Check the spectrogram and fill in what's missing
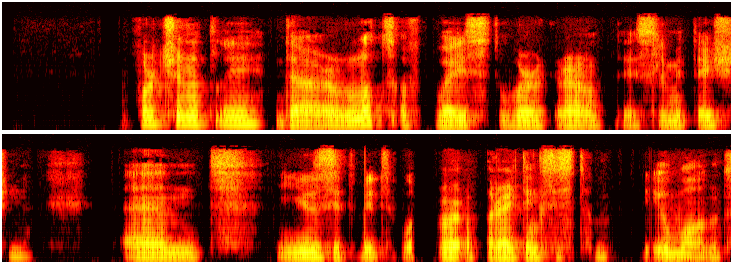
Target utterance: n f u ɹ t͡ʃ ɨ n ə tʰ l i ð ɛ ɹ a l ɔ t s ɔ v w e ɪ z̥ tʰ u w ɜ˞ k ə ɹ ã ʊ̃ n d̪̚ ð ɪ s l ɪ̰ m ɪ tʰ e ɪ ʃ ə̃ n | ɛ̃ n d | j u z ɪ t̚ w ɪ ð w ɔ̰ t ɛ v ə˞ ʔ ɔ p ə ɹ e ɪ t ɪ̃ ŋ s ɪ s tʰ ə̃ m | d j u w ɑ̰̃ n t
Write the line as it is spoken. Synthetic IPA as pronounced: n f ɔ ɹ t͡ʃ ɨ n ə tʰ l i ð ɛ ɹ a l ɔ t s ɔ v w e ɪ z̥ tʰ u w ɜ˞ k ə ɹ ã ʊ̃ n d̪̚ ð ɪ s l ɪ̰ m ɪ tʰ e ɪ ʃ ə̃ n | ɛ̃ n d | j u z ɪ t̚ w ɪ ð w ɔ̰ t ɛ v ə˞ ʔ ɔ p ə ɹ e ɪ t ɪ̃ ŋ s ɪ s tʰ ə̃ m | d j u w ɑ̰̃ n t

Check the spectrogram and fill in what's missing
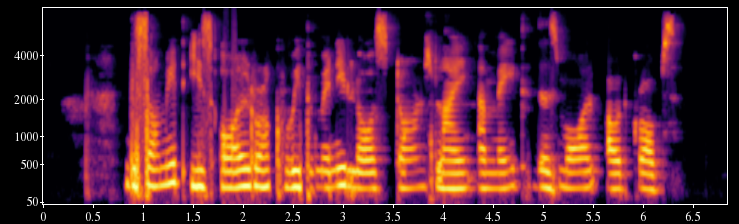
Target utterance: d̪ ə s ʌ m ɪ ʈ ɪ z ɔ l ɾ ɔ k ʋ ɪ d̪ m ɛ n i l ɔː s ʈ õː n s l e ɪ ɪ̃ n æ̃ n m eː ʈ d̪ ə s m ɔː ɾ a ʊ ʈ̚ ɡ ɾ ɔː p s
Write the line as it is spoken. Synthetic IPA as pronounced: d̪ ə s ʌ m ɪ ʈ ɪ z ɔː l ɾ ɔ k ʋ ɪ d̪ m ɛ n i l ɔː s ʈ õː n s l a ɪ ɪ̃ ŋ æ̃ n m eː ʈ d̪ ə s m ɔː l a ʊ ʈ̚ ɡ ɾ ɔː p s

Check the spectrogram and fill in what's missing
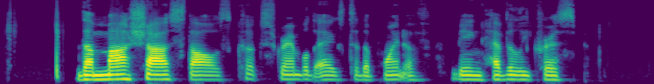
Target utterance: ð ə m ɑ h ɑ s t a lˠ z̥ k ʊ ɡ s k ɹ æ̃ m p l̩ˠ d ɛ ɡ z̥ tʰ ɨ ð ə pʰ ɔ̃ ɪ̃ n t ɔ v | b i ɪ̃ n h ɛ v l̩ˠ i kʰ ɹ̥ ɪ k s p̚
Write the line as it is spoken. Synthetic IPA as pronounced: ð ə m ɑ ʃ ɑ s t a lˠ z̥ kʰ ʊ k s k ɹ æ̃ m b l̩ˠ d ɛ ɡ z̥ tʰ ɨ ð ə pʰ ɔ̃ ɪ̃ n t ʌ v | b i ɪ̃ ŋ h ɛ v l̩ˠ i kʰ ɹ̥ ɪ s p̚

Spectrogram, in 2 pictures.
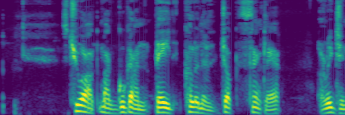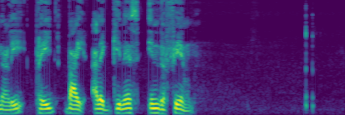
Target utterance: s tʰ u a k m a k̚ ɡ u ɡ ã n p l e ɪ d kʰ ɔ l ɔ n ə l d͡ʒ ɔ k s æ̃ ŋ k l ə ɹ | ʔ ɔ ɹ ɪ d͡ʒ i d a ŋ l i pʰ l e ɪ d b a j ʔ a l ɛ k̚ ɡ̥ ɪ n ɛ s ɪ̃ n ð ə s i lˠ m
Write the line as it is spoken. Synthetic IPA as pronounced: s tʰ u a t m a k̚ ɡ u ɡ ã n p l e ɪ d kʰ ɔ l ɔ n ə l d͡ʒ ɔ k s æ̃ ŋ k l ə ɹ | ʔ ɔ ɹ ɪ d͡ʒ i n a l i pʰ l e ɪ d b a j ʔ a l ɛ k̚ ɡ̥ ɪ n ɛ s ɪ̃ n ð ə f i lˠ m

